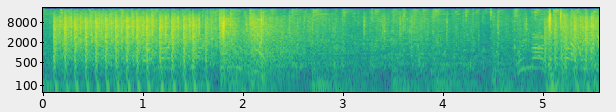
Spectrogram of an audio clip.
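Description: Sustained rapid gunfire during a firefight in the spy shooter James Bond 007: Blood Stone: loud, dense automatic bursts that thin out briefly in the middle and swell again, with shouted voices amid the shooting.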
